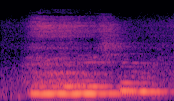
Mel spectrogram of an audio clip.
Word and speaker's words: diminution: Diminution? – Diminution, not diminution. That's how usually people say it. Diminution, it's diminution.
